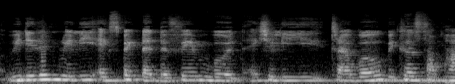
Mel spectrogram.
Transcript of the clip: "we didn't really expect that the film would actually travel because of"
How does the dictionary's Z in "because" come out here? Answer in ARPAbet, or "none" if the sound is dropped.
S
